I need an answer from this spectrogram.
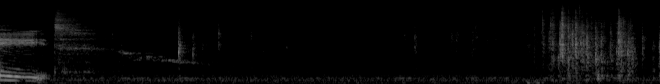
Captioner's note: throws paper into waste basket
